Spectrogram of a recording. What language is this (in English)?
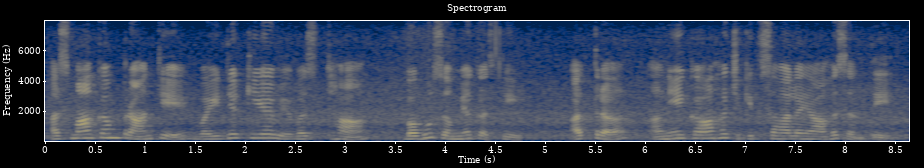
Sanskrit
